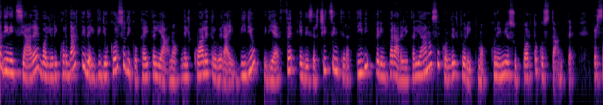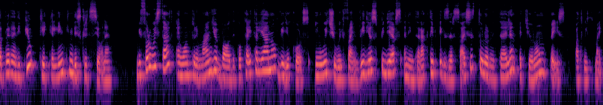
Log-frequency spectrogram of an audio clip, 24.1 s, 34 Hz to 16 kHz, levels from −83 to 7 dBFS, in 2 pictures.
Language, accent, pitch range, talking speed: Italian, native, 165-235 Hz, 180 wpm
